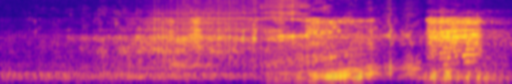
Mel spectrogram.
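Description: Faint motor of a race bike out on the track, growing louder from about a second in and loudest near the end, its pitch rising and falling.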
